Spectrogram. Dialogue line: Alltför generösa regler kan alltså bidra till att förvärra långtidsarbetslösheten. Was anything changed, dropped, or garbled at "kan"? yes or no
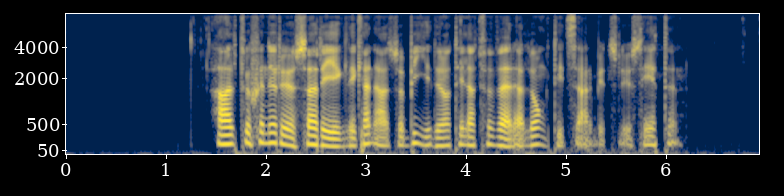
no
